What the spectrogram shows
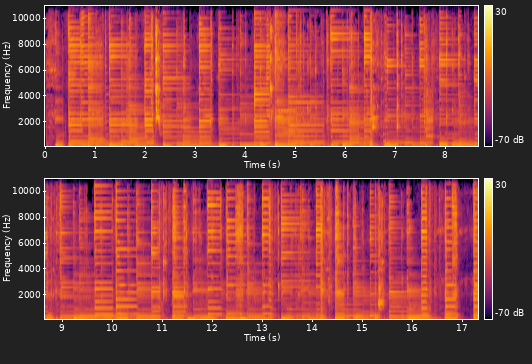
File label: Sample, guitars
